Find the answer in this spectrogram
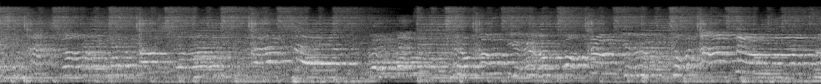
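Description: Live music with women singing a melody into microphones over a continuous amplified accompaniment.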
